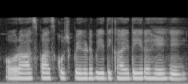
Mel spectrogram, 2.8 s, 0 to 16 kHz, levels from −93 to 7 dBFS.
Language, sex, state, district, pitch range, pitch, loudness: Hindi, female, Rajasthan, Jaipur, 180-190 Hz, 185 Hz, -16 LUFS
